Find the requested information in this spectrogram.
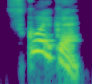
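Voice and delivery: put-on high-pitched girl's query; voiced girl's short question; teenage girl asking. A narrator's reading. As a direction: ask it high, as a curious teen girl. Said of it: "поинтересовалась Рыся".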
